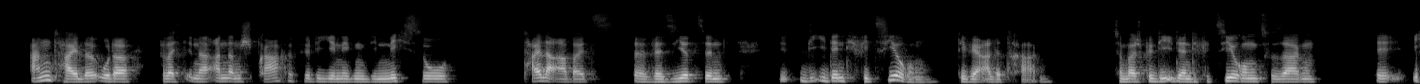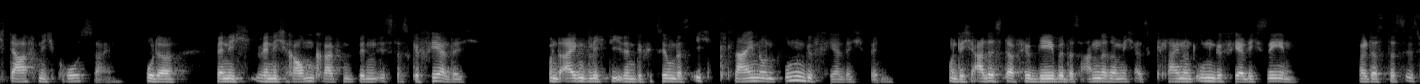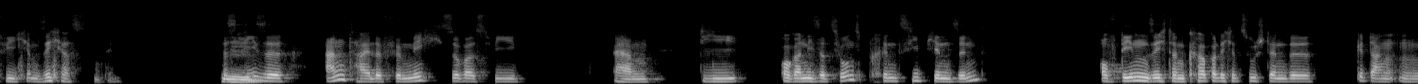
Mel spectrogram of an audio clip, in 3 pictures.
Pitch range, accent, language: 130-150 Hz, German, English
